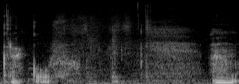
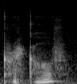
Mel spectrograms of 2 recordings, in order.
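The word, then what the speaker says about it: Kraków: So it's crack, but I I think in Britain we pronounce it crackov and in America I think it's pronounced krakow.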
